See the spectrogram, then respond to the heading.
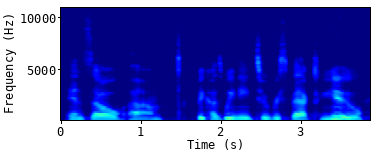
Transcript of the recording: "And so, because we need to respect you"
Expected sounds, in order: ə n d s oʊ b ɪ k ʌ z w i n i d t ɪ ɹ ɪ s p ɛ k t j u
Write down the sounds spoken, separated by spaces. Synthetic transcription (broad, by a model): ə n s oʊ b ɪ k ʌ z w i n i d t ɪ ɹ ɪ s p ɛ k t j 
